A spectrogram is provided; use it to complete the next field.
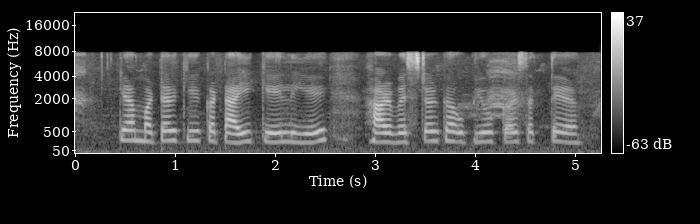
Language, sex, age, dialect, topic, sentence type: Hindi, female, 18-24, Awadhi Bundeli, agriculture, question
